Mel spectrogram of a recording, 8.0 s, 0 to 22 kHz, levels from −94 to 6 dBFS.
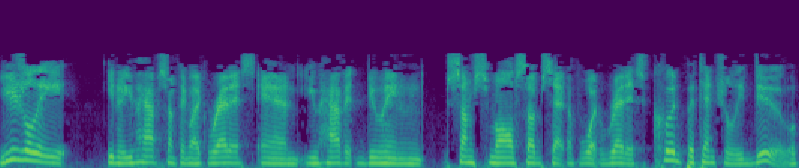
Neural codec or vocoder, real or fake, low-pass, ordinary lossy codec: codec, 16 kHz, 2 kbps, FreqCodec, larger model; fake; 7.2 kHz; MP3, 24 kbps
